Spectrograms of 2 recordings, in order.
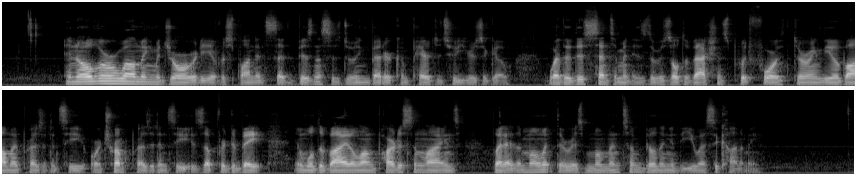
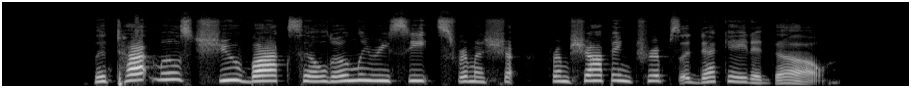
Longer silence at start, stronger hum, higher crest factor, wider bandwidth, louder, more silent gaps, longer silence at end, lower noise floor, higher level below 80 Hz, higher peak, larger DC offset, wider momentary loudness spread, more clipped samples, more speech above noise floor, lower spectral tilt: second, 0.25 s vs 0.95 s; neither; about the same, 22 dB vs 22 dB; first, over 20 kHz vs 11 kHz; second, -25 LUFS vs -21 LUFS; neither; about the same, 0.95 s vs 0.9 s; second, -52 dBFS vs -85 dBFS; about the same, -54 dBFS vs -58 dBFS; about the same, -2 dBFS vs 0 dBFS; neither; about the same, 13 LU vs 13 LU; neither; second, 28 dB vs 64 dB; first, -6 dB/octave vs -4.5 dB/octave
